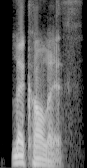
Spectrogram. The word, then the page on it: laccolith: British English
